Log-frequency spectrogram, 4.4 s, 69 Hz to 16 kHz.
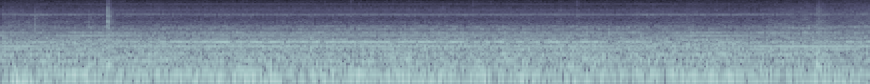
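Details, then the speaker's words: Truma diesel heater in a VW LT35 camper van, newly installed, heard up close with the mattress removed so louder than normal: steady low fan rumble with faint even hum, no knocks, rattles or surging; running normally, warm air from all vents. "Right, the Truma is now up and running. I'm just going to bring you closer so you can hear it. Obviously, there's no mattress on right now, so it's a bit louder than what it will be, but even now it's pretty quiet."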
